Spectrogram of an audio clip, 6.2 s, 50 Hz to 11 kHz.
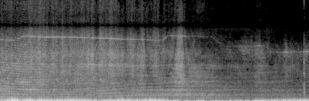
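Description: A jet-like whooshing roar from an FMS 80mm F-86 RC electric ducted fan jet passes overhead, steady and broadband with rising and fading hiss, heard at a distance with no voices.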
